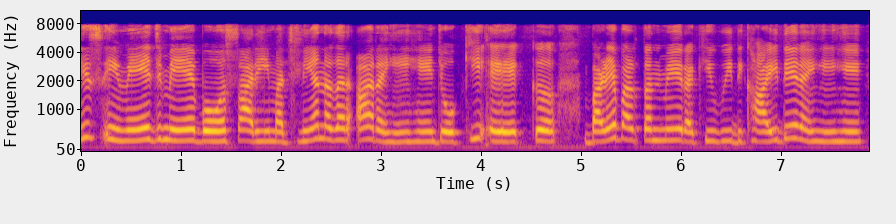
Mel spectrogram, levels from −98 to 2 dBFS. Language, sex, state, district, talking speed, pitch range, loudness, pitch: Hindi, female, Bihar, Gaya, 165 wpm, 235-275 Hz, -14 LUFS, 250 Hz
